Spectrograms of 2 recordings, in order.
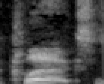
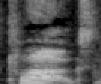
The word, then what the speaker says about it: Clerks: hard for me because I always want to call it Clark's because it's pronounced Clark's in the UK. We don't pronounce yeah. it Clerks.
